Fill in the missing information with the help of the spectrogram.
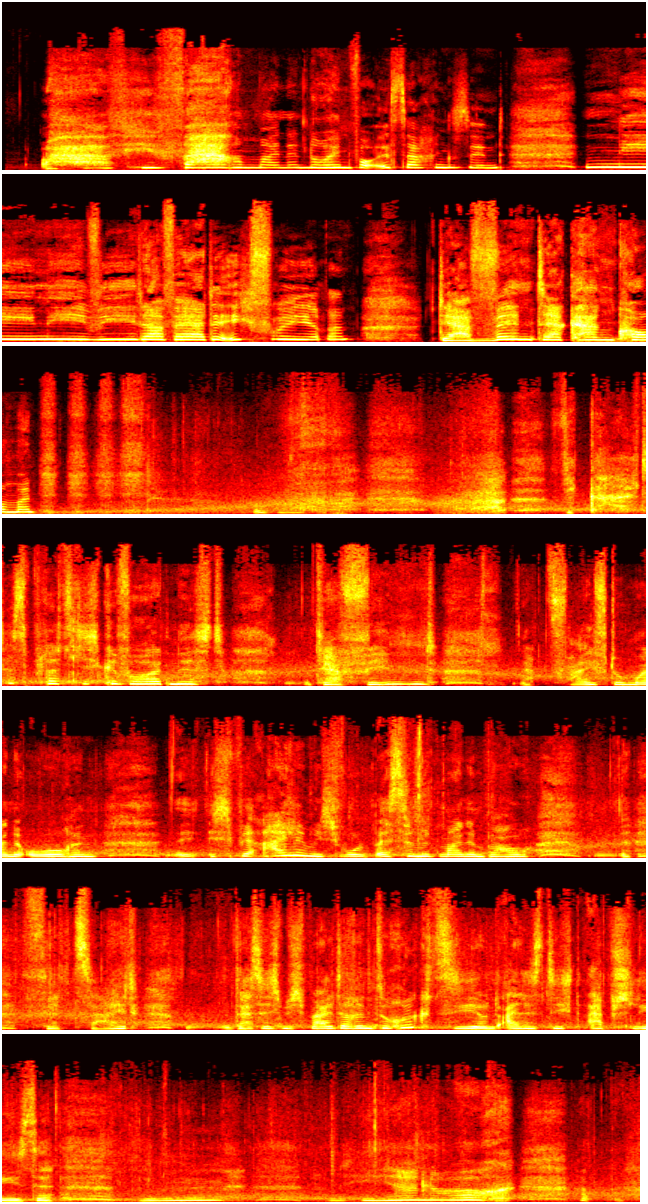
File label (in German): Hoerspielszene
